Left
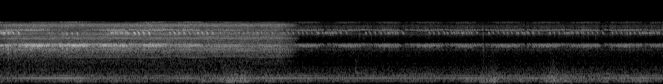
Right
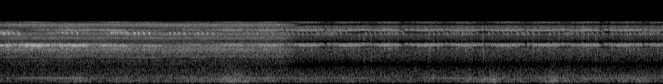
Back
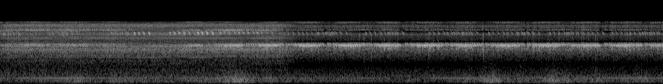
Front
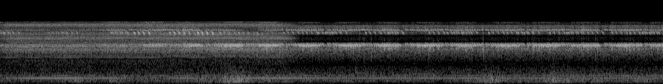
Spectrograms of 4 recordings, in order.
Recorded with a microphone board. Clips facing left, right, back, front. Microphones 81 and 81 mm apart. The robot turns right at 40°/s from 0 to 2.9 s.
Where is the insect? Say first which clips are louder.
Right 1 dB, back 1 dB; 160° left; by 6.7 s 85° right.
